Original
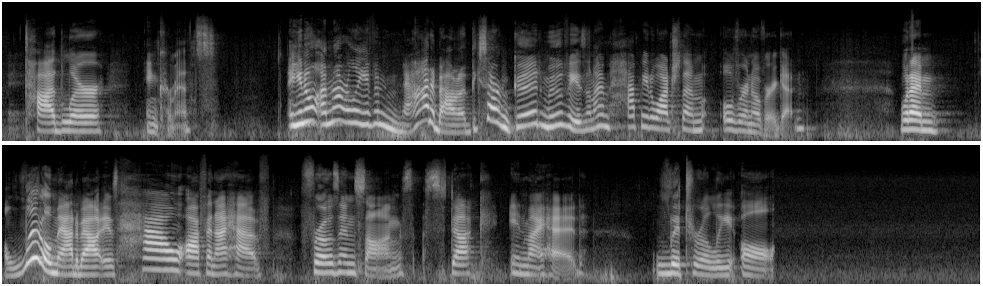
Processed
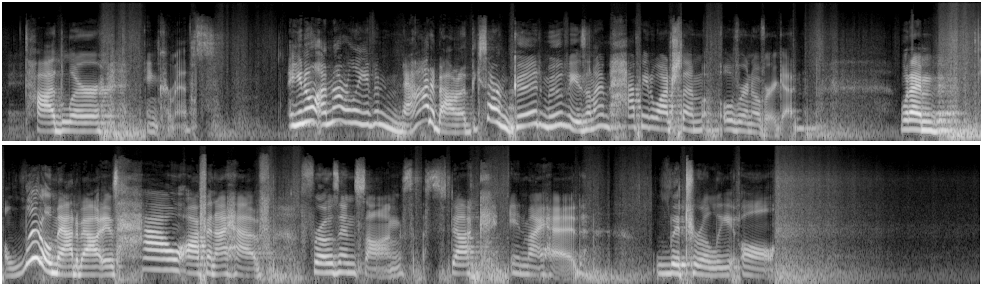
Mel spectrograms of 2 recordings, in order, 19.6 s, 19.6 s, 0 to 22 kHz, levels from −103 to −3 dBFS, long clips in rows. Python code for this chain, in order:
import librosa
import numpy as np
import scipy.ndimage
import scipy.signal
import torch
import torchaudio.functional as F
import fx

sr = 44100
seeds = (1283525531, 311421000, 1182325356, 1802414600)

y = fx.sustainer(x, sr, db_per_s=24.0)
y = y * librosa.db_to_amplitude(4.0)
